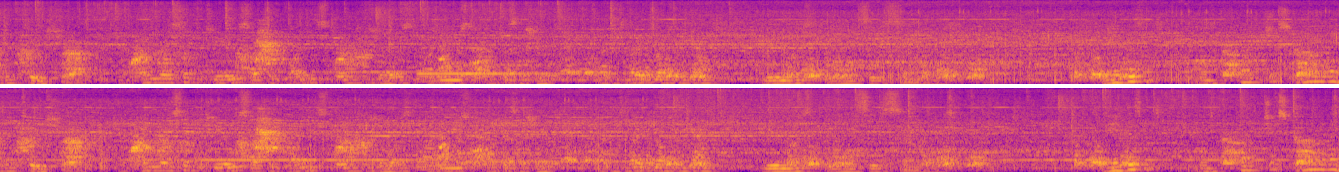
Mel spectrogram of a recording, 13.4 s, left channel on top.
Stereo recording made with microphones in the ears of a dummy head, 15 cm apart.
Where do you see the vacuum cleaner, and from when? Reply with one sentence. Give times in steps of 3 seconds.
In this clip you hear the vacuum cleaner on the right from 0 s, in the centre from 6 s and on the left from 9 s.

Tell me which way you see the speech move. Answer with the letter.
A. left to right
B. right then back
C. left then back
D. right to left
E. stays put
C.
